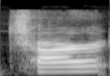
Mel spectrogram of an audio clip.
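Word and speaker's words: chaur: Uh it's a char. It's a c h a ur r is how you spell it.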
